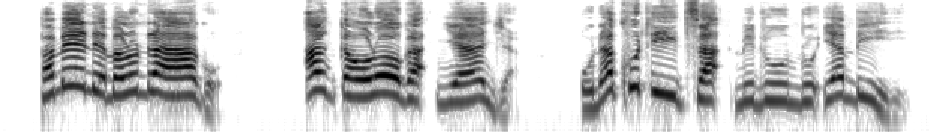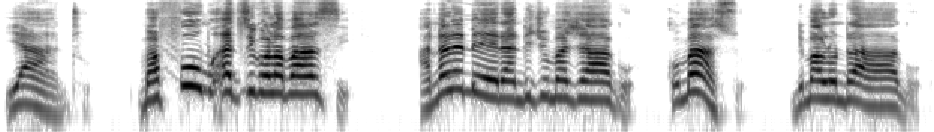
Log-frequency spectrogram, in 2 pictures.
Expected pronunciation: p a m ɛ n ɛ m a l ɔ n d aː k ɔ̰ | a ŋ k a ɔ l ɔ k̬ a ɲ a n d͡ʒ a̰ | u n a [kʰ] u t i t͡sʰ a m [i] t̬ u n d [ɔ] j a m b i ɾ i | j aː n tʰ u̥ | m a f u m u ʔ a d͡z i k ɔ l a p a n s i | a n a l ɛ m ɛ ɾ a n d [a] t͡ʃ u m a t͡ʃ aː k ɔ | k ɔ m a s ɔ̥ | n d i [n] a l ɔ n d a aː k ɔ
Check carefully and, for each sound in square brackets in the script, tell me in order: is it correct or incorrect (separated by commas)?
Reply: correct, correct, incorrect, incorrect, incorrect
